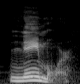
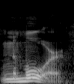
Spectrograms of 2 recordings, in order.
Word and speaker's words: Namor: um Baku you just nameor or nemour which no spoilers but you'll find out why he's called uh it's actually not pronounced name or it's nemour in this film and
